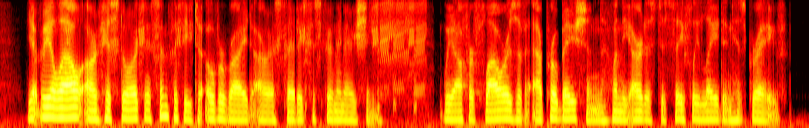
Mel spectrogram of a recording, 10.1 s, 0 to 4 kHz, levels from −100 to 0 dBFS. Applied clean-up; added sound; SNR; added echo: neural diffusion model UNIVERSE++.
